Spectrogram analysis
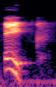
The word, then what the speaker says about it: ache: A, rồi kế đó là âm K, CH là âm K, phải không? Cái âm E cuối cùng mình không đọc. Thành ra mình sẽ đọc là ache.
